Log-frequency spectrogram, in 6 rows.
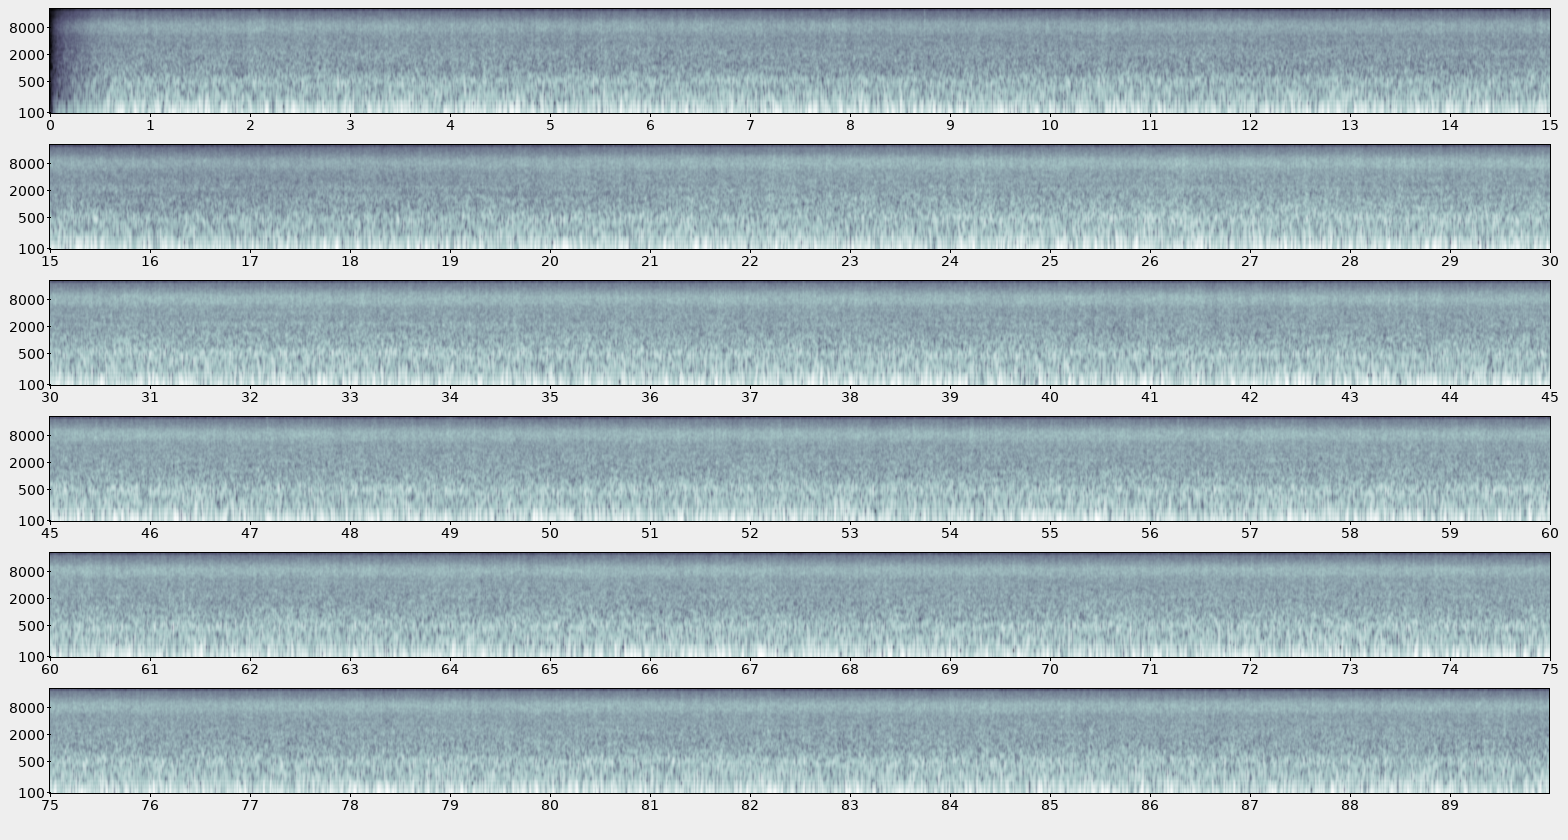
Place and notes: Nordhafen, Wedding, Berlin - river Panke weir
artificial waterfall at a weir of river Panke creates a deep drone
(SD702, DPA4060)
